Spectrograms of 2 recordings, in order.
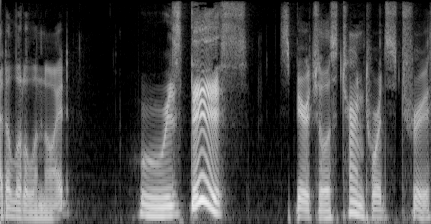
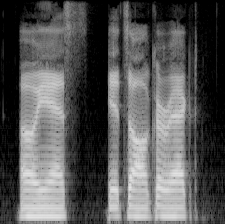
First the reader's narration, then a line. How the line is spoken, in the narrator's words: the young girl said in a robotic voice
